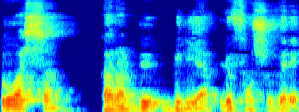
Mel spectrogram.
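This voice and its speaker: Very slow and somewhat breathy, a man speaks in a dark, mellow tone at a fairly low pitch. His intonation is lively. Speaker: political commentator. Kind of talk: live stream commentary.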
